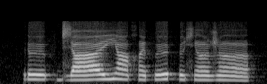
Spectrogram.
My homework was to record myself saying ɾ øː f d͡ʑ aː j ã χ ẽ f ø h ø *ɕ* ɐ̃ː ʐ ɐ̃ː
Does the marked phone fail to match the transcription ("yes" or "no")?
no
